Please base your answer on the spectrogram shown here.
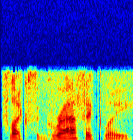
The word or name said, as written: flexographically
